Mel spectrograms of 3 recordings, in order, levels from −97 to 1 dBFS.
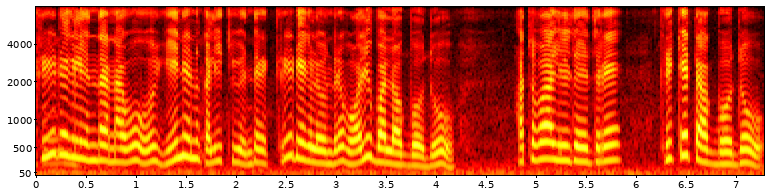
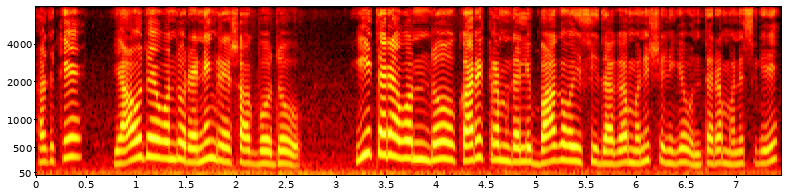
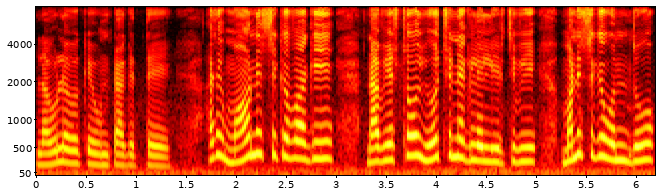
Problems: none marked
